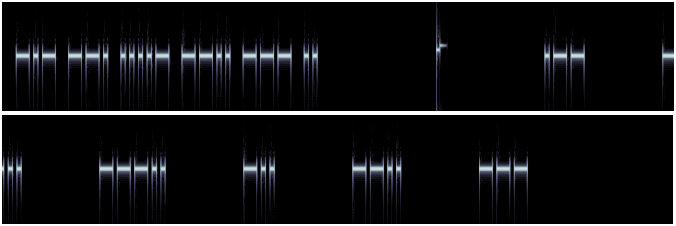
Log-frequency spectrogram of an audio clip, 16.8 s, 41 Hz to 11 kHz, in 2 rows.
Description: Morse code, heard as a keyed tone, about 21 wpm, spaced as for 11 wpm, 700 Hz. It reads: KG4ZOI WD8DZO
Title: USA Call Signs - 6 Characters - 6x Character Spacing - 22wpm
